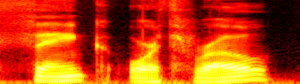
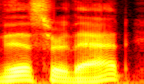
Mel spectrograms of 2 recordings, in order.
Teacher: For a word like think or throw, it's just air. For words like this or that, you add your voice, you can feel it vibrate.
